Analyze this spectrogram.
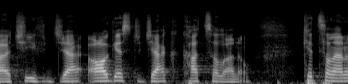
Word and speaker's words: Kitsilano: Argost Jack cut Solano Kitsilano is kind of like the anglicized pronunciation of his name do you know I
